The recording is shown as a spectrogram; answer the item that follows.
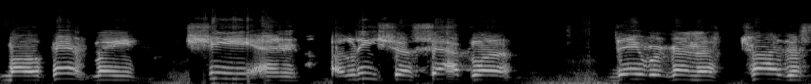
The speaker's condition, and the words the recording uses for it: Dysarthria. So the paralysis and the motor skills and the speech have all been affected.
